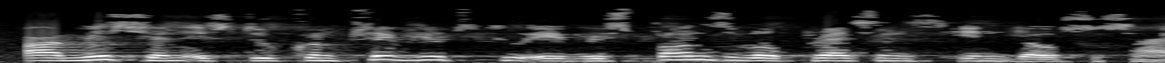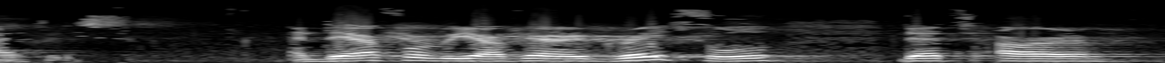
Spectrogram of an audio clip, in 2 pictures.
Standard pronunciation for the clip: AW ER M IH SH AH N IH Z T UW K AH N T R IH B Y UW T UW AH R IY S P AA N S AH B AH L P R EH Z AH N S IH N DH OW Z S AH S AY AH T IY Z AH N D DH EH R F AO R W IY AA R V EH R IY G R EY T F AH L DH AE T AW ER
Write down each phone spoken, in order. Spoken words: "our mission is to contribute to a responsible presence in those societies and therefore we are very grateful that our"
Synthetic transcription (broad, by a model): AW ER M IH SH AH N IH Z T UW K AH N T R IH B Y UW T UW AH R IY S P AA N S AH B AH L P R EH Z AH N S IH N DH OW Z S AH S AY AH T IY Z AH N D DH EH R F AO R W IY AA R V EH R IY G R EY T F AH L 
